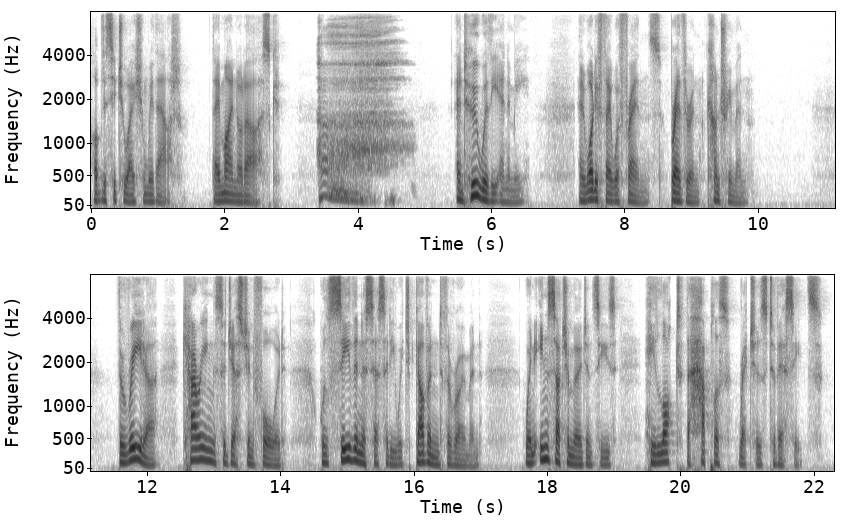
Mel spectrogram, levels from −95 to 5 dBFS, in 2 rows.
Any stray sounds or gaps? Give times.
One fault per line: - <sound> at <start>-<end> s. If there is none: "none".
- sigh at 3.4-4.9 s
